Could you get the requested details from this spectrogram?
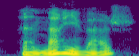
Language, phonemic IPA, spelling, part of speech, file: French, /a.ʁi.vaʒ/, arrivage, noun, Fr-arrivage.ogg
- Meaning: 1. arrival 2. advent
